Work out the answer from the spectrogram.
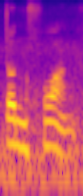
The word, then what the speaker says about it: Dunhuang: I think it's pronounced Dunang.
